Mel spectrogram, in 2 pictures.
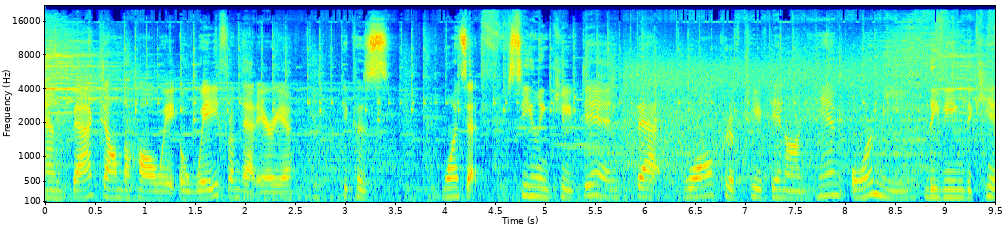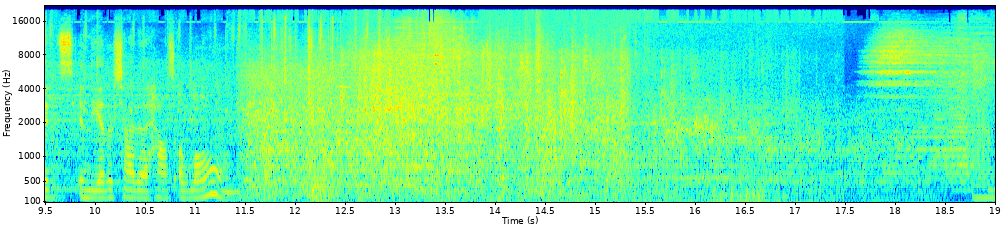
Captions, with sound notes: - I ran back down the hallway away from that area, because once that ceiling caved in, that wall could have caved in on him, or me, leaving the kids in the other side of the house alone. (dramatic music) (house breaking)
